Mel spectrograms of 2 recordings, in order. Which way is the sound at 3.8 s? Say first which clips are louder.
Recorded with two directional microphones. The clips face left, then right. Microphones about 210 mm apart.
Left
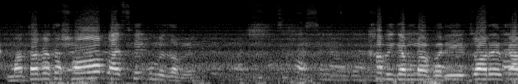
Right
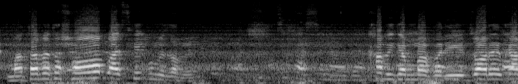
Left 1 dB; 30° left (ahead or behind).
